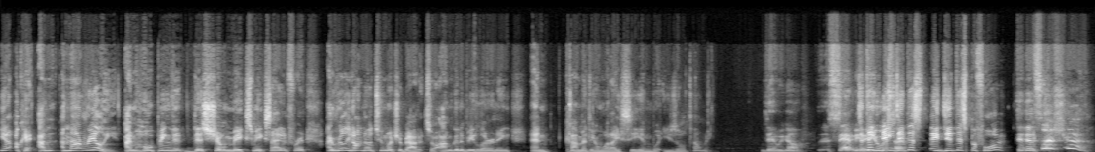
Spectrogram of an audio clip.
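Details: Adult speaker, casual talk show; normal conversational speech.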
